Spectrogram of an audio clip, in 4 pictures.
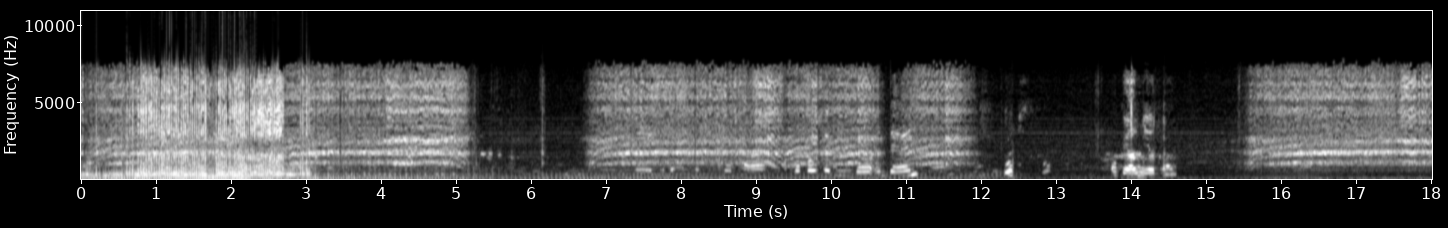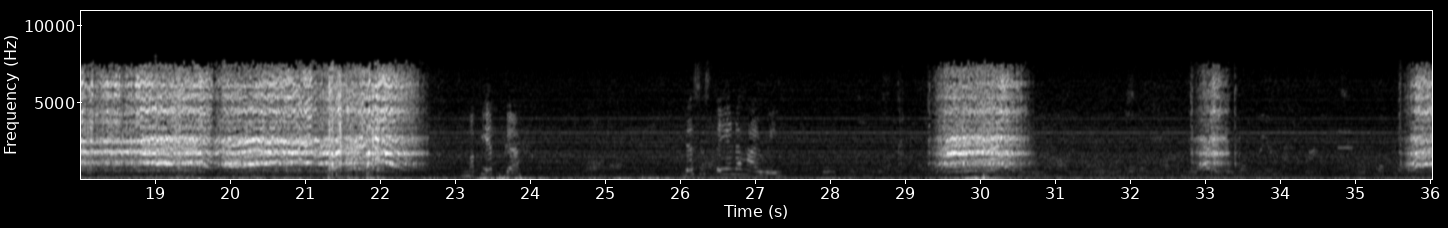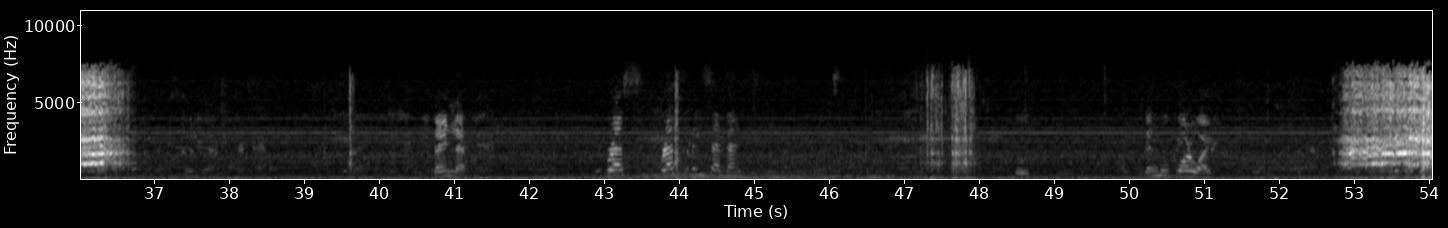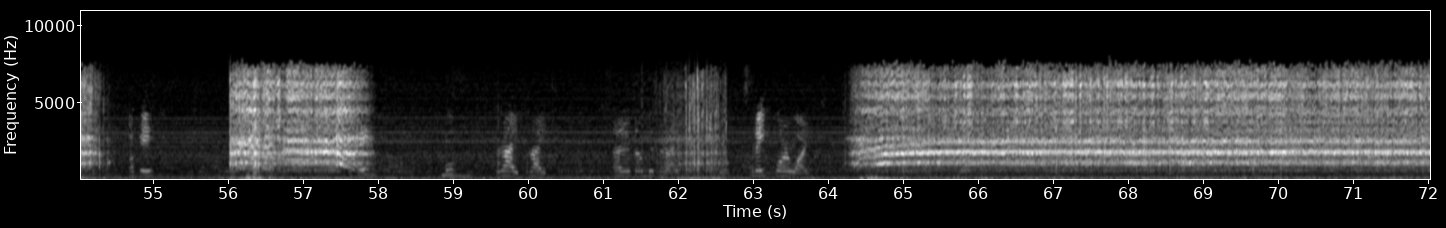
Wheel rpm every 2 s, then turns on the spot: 120, 130, 90, 70, 160, 80, 0, 20, 150, 150, 150, 20, 0, 0, 30, 30, 0, 10, 40, 0, 0, 0, 0, 10, 0, 0, 60, 10, 110, 0, 0, 10, 110, 160, 160, 160.
4-6 22-24 46-48 62-64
